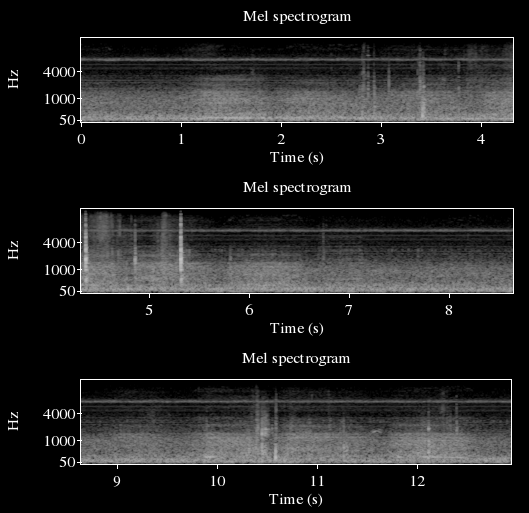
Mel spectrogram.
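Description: Quiet night-time outdoor ambience: a steady high drone of night insects, with a few sharp clicks from handling the camera, about three in the first half and one near the end.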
